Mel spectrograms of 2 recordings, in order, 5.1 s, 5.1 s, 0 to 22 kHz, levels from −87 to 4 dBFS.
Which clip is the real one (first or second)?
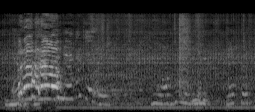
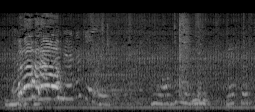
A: second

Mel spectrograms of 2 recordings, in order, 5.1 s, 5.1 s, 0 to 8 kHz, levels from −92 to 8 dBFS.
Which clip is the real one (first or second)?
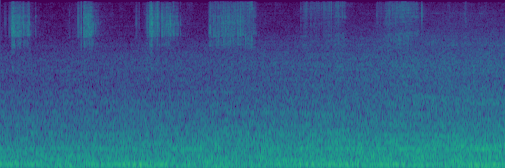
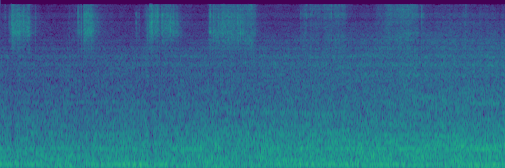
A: first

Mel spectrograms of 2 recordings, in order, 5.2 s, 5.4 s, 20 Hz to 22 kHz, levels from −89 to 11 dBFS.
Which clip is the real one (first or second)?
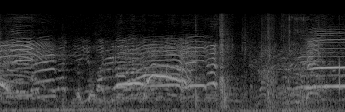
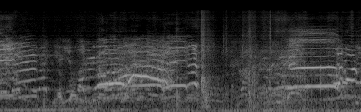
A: first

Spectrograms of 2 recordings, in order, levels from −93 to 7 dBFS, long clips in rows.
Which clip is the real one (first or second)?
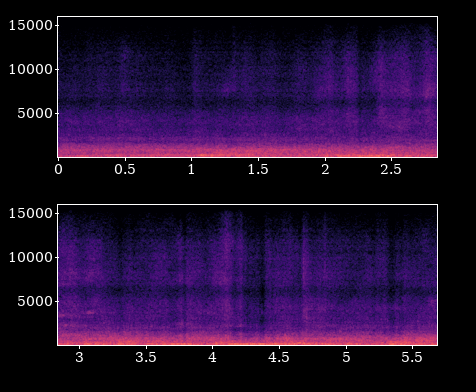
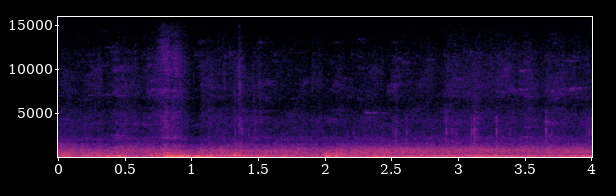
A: second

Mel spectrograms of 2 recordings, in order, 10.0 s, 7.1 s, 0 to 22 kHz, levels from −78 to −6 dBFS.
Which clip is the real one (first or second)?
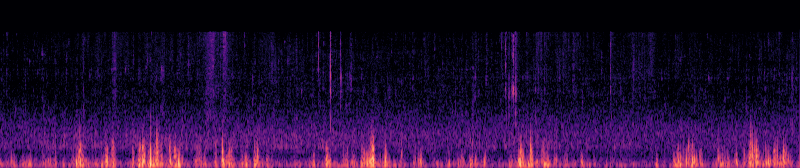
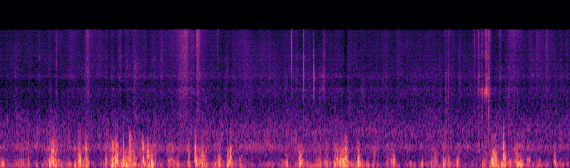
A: first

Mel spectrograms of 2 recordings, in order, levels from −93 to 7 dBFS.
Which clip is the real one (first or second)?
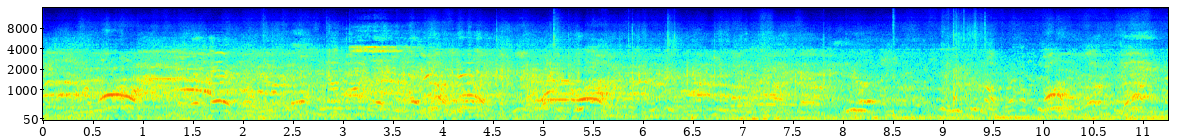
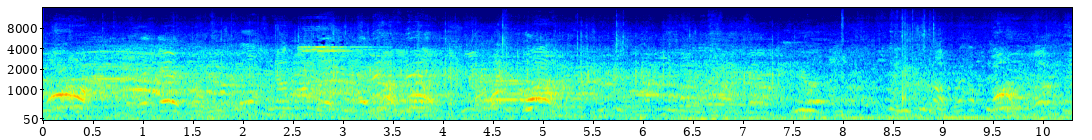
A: second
